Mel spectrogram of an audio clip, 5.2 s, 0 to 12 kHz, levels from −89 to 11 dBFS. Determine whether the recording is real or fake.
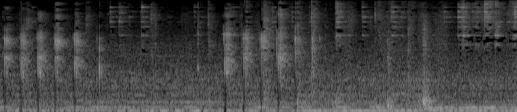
real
